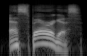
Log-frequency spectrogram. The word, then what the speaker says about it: asparagus: Asparagus. Really notice how the stress is on that second syllable.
